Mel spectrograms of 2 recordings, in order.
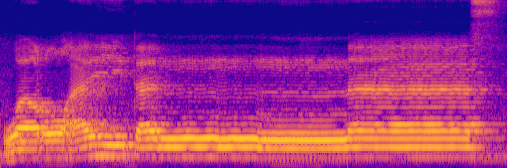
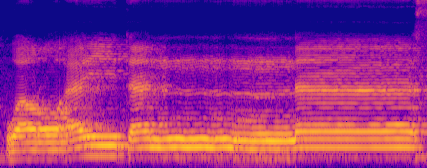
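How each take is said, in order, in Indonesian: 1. N yang digandakan dibaca panjang dan sengau. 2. N yang digandakan dibaca panjang dan sengau.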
